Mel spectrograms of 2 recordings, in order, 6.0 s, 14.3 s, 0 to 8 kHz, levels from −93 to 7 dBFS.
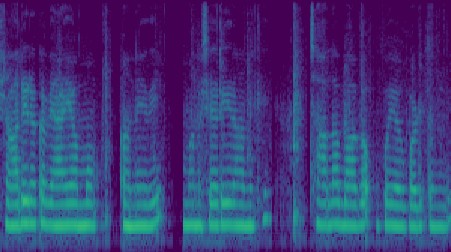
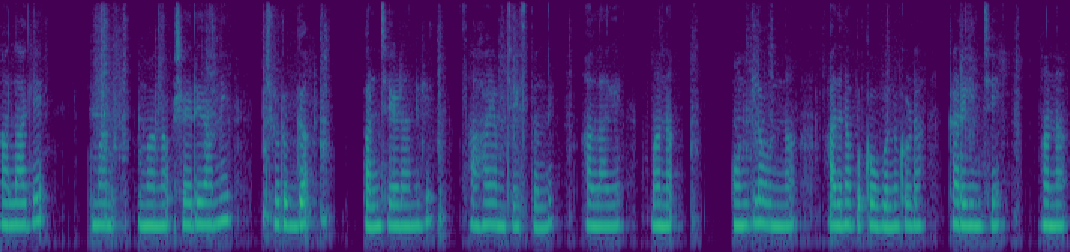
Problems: background sounds at intervals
